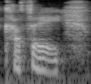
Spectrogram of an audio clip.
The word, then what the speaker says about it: café: Brahms was very fond of sitting with good friends over his beer or wine or his beloved café, with the accent, after the Viennese fashion, on the last syllable, in the Kneipe till the small hours of the day.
